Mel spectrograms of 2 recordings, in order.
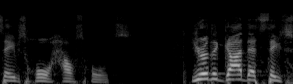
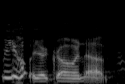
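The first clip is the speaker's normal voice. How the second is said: mock teary, tearful crying voice; 4 semitones lower than usual. Retelling what Dad said before college, imitating dad crying. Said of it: "he started crying one night".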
